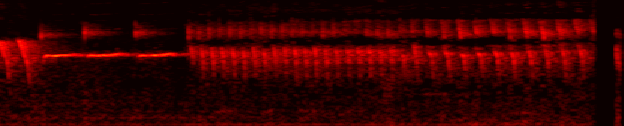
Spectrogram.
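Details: Canary tutor song for young birds: brief high sweeps and a thin steady whistle, followed by a long rapid buzzing trill lasting nearly three seconds.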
